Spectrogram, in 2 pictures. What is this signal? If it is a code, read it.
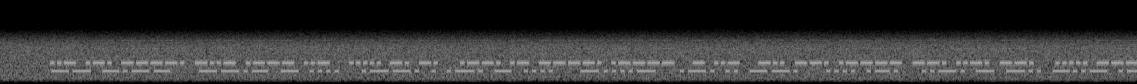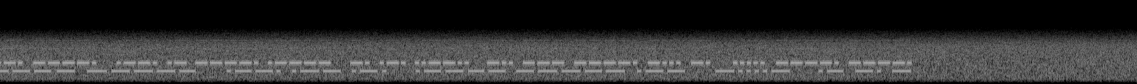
Morse code, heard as two keyed tones, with radio static. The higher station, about 35 wpm, 1020 Hz: UR9XJU 5NN PA91 TU DG1GFG 599 PA91 NR? DO9BN 599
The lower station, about 29 wpm, 630 Hz: MY QTH PERTH - RIG HR FTDX10 PWR 10W - ANT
